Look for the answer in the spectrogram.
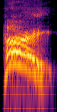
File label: hey, english male; XBOX; enemy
